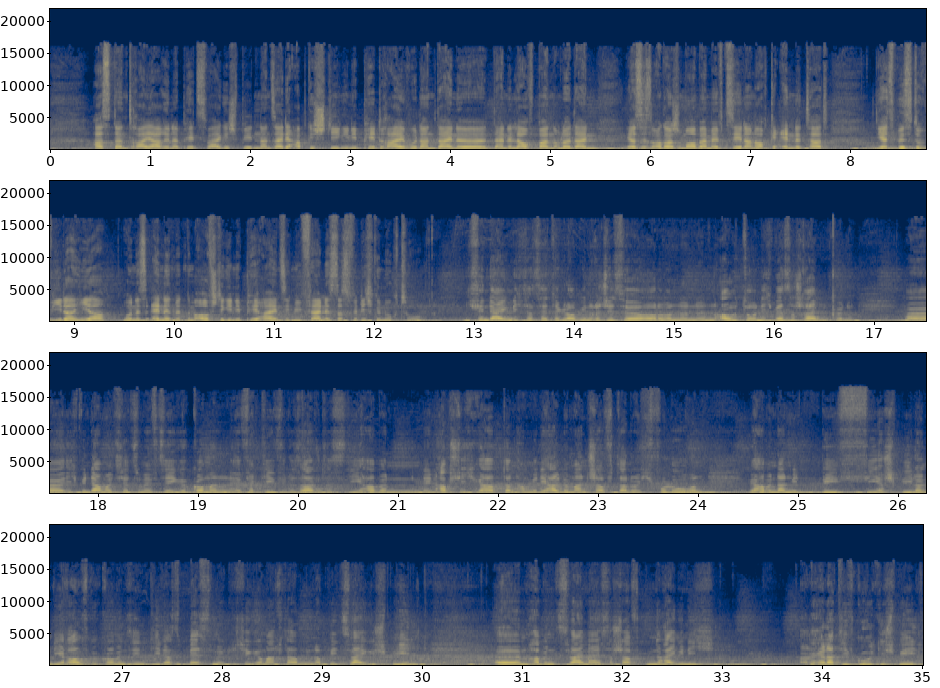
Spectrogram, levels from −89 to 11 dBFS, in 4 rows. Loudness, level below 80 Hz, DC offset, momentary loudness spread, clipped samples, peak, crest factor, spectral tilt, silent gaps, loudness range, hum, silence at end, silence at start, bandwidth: -22 LUFS; -38 dBFS; under 0.1%; 8 LU; under 0.1%; -4 dBFS; 18 dB; -6 dB/octave; none; 4 LU; none; 0 s; 0 s; 17 kHz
